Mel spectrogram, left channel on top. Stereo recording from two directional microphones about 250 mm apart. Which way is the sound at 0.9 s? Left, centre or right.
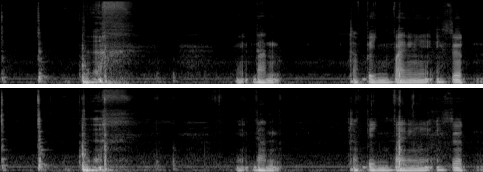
Left.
